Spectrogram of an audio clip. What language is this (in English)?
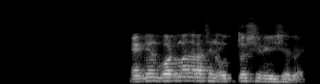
Bangla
